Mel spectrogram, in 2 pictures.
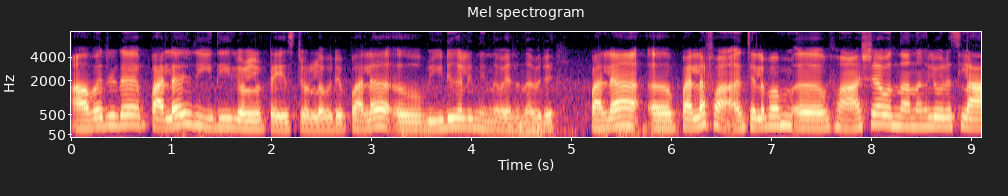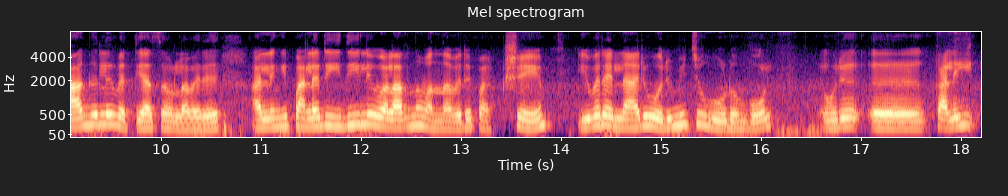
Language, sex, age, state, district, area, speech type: Malayalam, female, 30-45, Kerala, Kollam, rural, spontaneous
